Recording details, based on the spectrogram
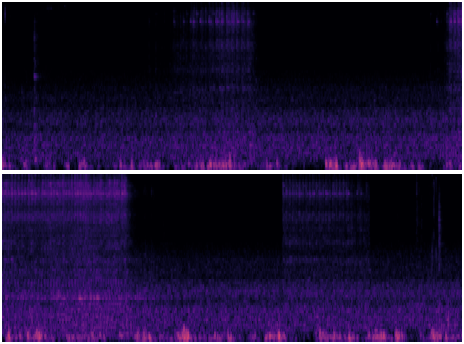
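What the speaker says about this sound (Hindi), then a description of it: "फिर हम चलते हैं मशीन पे और हम इसको आराम से यहाँ पे एक सिलाई डाल देंगे" A sewing machine stitches a seam on a pant being altered, running in several sustained mechanical whirring bursts with brief stops between them, close and moderately loud, with no talking.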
